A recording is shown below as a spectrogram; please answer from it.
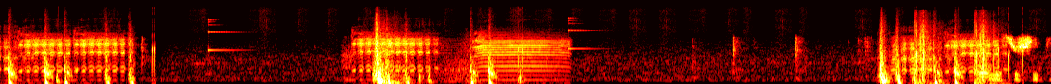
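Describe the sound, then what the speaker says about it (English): Sheep bleating in the game Minecraft, several separate wavering bleats spaced apart with quiet gaps between, close and clear, each call ending abruptly. "Dude, there's tons of sheep here."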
